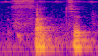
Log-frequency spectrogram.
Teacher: यहाँ त वर्ग का त है तो क्रमशः, और उसका च वर्ग के च से योग है तो त के स्थान पर क्रमशः च हो जाएगा। रूप बनेगा सच्चित।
